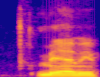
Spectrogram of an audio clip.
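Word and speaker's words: Mamie: I really dig Memory, specifically Memory sung by Mammy Paris, who's the Grisabella that I saw. Mammy, is it Mammy?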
